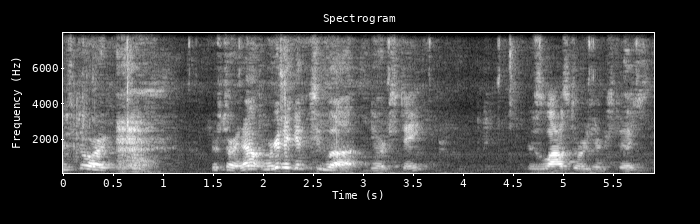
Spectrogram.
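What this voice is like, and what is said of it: Usual voice. Nothing is said of it.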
